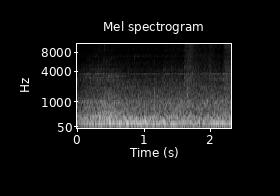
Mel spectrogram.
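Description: Steady low rumble and hiss of background noise with a low hum, swelling over the first half second and then holding.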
